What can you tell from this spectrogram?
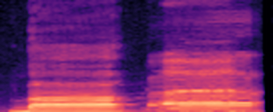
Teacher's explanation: اس حرف کو دونوں ہونٹوں کے ساتھ ملا کر پڑھیں گے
